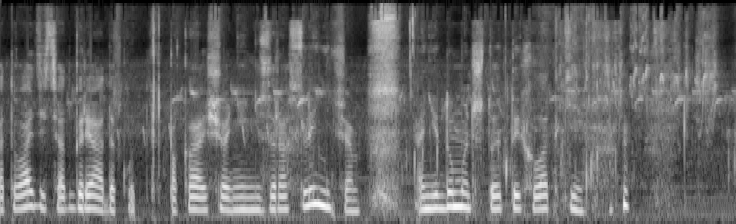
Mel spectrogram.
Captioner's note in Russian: фыркает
